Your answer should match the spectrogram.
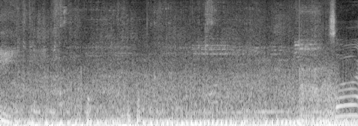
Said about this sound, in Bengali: রাস্তায় অনেক ট্রাফিক দেখা যাইতেছে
